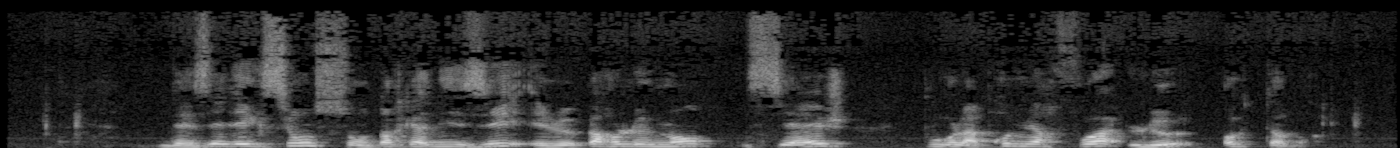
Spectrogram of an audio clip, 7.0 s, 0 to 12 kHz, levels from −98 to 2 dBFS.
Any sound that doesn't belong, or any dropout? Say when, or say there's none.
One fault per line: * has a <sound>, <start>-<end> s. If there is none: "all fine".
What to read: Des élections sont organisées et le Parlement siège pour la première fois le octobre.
all fine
